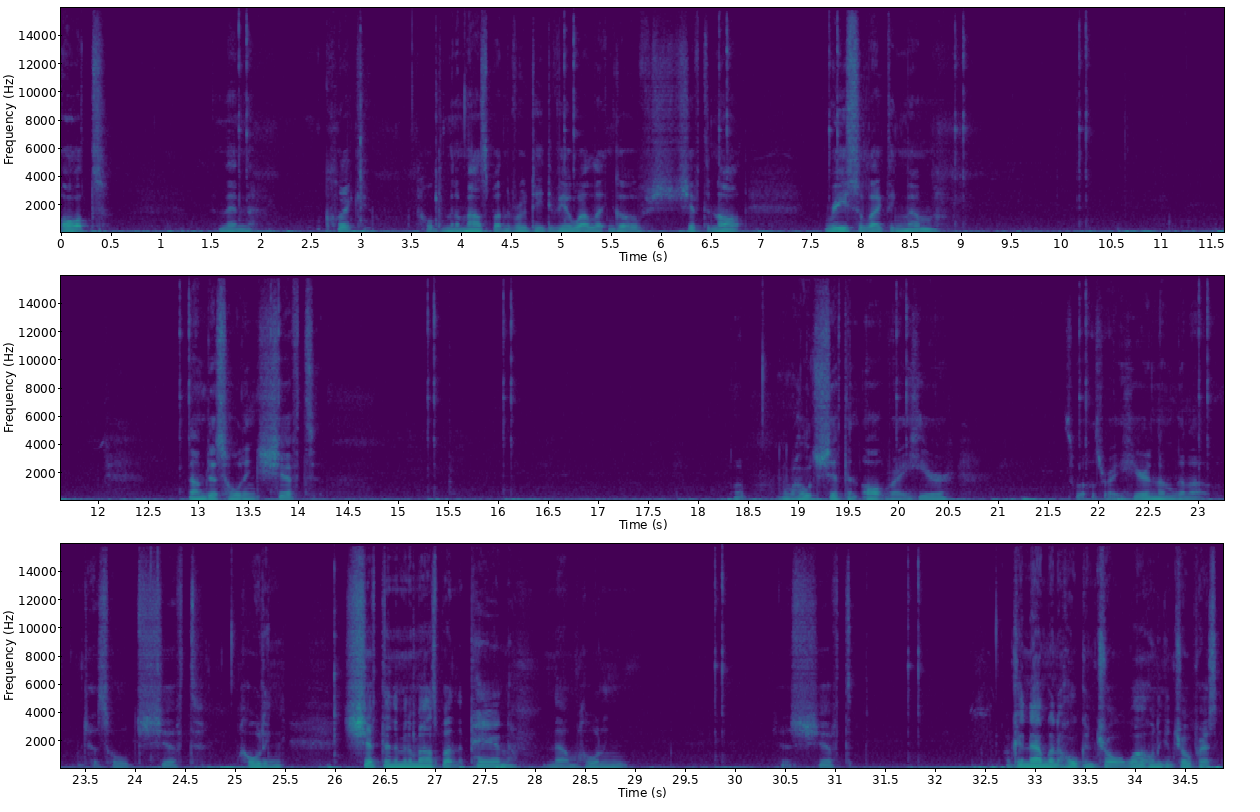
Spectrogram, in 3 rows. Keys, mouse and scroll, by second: 1.8 alt+click, 3.1 middle click, 3.8 middle click, 5.0 alt+click, 6.6 alt+click, 7.7 alt+click, 12.9 shift+click, 13.0 shift+click, 13.7 shift+click, 13.8 shift+click, 15.3 shift+click, 15.4 shift+click, 16.1 shift+click, 20.0 alt+click, 20.1 alt+click, 21.9 alt+click, 23.0 shift+click, 24.2 shift+click, 26.1 shift+middle click, 29.9 shift+click, 30.0 shift+click, 31.7 shift+click, 34.7 ctrl+e.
